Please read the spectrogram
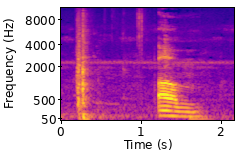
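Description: A door opens: a brief knock or latch click, then a loud, tonal creak that slides downward in pitch and fades out over about half a second.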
